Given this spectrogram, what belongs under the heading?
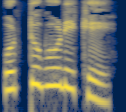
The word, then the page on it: ಒಟ್ಟುಗೂಡಿಕೆ: Kannada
